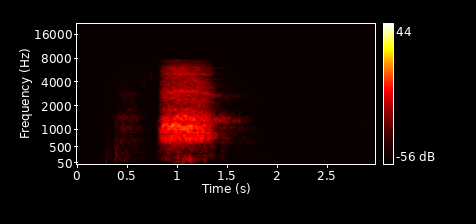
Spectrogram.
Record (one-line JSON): {"exhalation_length": "3.0 s", "exhalation_amplitude": 5659, "exhalation_signal_mean_std_ratio": 0.36, "survey_phase": "beta (2021-08-13 to 2022-03-07)", "age": "65+", "gender": "Female", "wearing_mask": "No", "symptom_none": true, "smoker_status": "Never smoked", "respiratory_condition_asthma": false, "respiratory_condition_other": false, "recruitment_source": "Test and Trace", "submission_delay": "2 days", "covid_test_result": "Positive", "covid_test_method": "RT-qPCR", "covid_ct_value": 33.1, "covid_ct_gene": "ORF1ab gene"}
